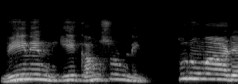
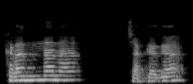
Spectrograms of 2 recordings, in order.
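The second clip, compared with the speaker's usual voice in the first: usual speaking voice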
